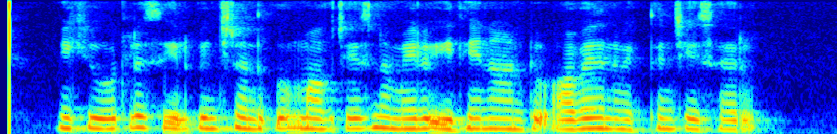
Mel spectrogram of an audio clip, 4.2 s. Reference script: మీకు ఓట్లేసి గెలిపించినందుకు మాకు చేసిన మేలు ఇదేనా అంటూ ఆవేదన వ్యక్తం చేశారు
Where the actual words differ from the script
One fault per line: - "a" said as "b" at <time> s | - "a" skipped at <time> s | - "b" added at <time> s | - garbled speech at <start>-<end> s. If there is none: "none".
none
